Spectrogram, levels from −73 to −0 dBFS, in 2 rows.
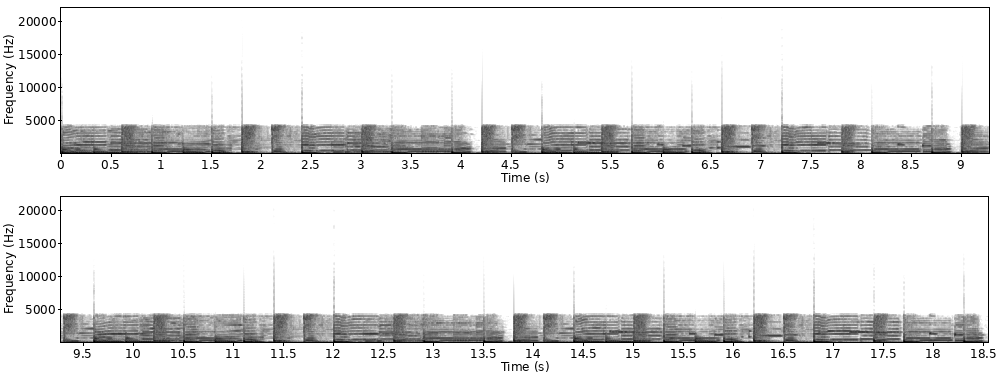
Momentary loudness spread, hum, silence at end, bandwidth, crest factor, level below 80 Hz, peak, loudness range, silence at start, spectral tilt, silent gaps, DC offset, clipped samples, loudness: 7 LU; none; 0.05 s; 4.5 kHz; 14 dB; -16 dBFS; 0 dBFS; 1 LU; 0 s; -9 dB/octave; none; under 0.1%; 0.2%; -15 LUFS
